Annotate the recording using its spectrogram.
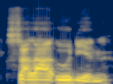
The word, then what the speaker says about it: Salahuddin: the most powerful groups in Latin Europe go against the Salahuddin, which is pronunciation, the original pronunciation.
